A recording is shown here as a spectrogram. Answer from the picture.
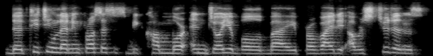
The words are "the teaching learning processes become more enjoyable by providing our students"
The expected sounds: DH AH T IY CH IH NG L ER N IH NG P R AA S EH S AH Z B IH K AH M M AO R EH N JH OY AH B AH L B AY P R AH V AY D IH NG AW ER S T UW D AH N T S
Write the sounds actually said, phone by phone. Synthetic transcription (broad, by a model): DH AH T IY CH IH NG L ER N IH NG P R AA S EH S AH S B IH K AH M M AO R EH N JH OY AH B AH L B AY P R AH V AY D IH NG AW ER S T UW D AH N T S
